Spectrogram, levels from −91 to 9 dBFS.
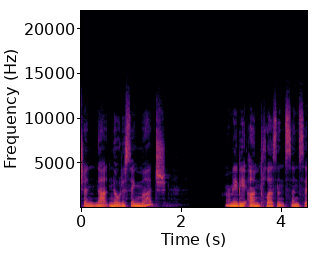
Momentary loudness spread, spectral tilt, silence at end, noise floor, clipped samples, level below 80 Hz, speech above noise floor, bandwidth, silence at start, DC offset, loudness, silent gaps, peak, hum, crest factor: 9 LU; -6 dB/octave; 0 s; -72 dBFS; under 0.1%; -76 dBFS; 43 dB; 12 kHz; 0 s; under 0.1%; -30 LUFS; 2.29-2.81 s; -16 dBFS; none; 14 dB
